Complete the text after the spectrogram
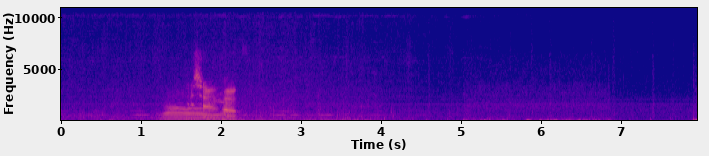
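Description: Footsteps run quickly across grass.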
